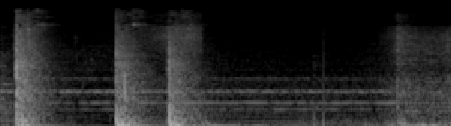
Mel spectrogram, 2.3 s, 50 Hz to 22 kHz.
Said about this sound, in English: Now roll another d20 and add your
